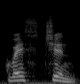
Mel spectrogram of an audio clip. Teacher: When I have the word question, the tion becomes ch, n. So it becomes question.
